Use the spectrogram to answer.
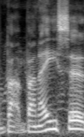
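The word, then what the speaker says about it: Băneasa: But um, yeah, 14 miles east of Banasa or Banasa they calling it. I don't really know how you pronounce it. It's spelled Baniasa, but Banasa might be the correct way to pronounce it, but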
